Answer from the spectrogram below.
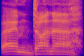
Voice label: "Caramba", Speech Quick Commands, DE; World Of Warships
